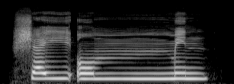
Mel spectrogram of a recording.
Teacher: ادغام کا معنی ہے حرف کو حرف میں داخل کرنا، تو ہم تنوین کو میم میں ملا کے غنہ اور تشدید کے ساتھ یہ حکم کو ادا کریں گے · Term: ادغام بغنہ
